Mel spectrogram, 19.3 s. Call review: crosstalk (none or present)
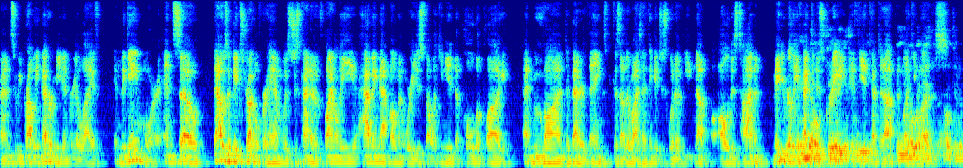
present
